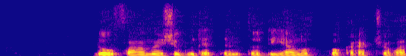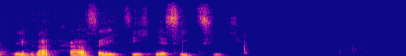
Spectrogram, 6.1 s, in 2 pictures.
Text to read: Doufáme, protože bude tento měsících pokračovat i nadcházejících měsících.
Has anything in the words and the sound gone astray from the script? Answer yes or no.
yes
